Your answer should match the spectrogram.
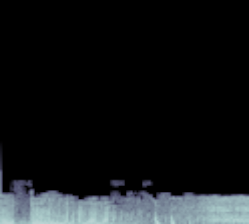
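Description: A recorded fart, loud, starting as a long raspy buzz and ending in a couple of short sputtering bursts, with no talking over it, played in a game of guessing who farted.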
